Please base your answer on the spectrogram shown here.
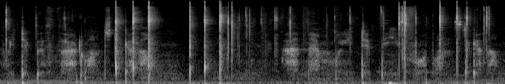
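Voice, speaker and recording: Woman, soft ASMR whisper, close microphone, gentle and reassuring. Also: normal speed. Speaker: ASMR creator. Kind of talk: ASMR role-play appointment.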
